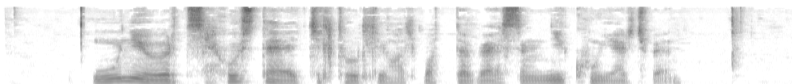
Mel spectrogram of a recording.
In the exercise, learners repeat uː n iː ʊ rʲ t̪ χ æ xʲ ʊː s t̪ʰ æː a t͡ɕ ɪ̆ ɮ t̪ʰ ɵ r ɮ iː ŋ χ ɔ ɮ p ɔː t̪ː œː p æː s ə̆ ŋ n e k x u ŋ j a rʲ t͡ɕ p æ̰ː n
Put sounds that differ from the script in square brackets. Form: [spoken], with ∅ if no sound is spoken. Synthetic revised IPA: uː n iː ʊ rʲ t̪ [s] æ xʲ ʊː s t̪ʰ æː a t͡ɕ ɪ̆ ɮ t̪ʰ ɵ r ɮ iː ŋ χ ɔ ɮ p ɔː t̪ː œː p æː s ə̆ ŋ n e k x u ŋ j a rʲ t͡ɕ p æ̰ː n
